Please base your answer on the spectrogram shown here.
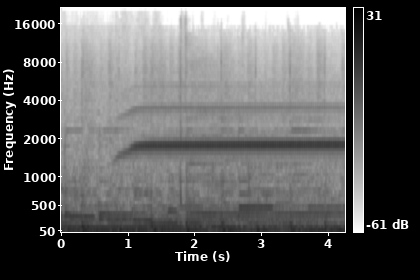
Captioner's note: frog trilling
